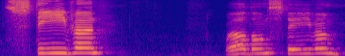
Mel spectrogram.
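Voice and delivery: loud high call of the winner; excited announcement. Real, not acted.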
